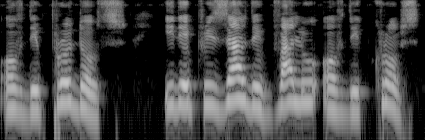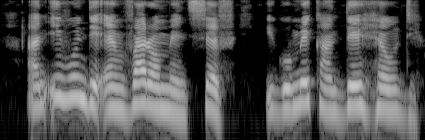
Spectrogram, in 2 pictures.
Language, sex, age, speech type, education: Nigerian Pidgin, female, 30-45, spontaneous, secondary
